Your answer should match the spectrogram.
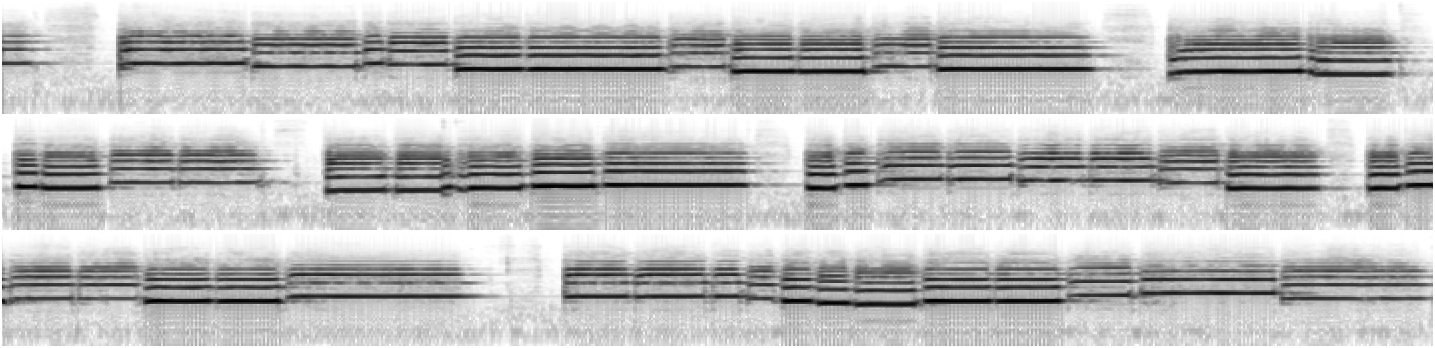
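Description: Solo trumpet playing a song melody, phrase by phrase, with short pauses for breath between the phrases.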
